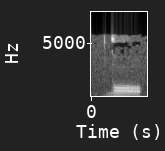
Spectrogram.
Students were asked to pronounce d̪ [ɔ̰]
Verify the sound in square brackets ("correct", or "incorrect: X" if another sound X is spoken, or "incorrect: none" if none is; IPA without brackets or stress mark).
incorrect: ɔ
